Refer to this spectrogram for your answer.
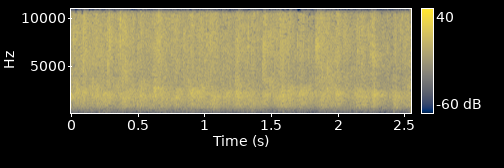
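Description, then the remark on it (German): Steady audience applause, a dense wash of many hands clapping at an even loudness throughout, with no voices rising above it. “Und hier wäre dein Applaus gekommen.”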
